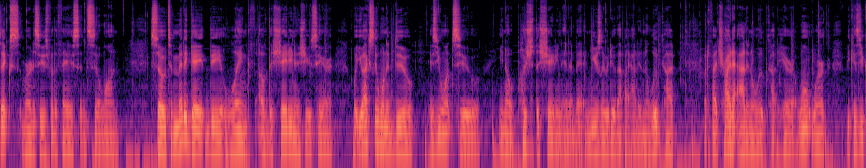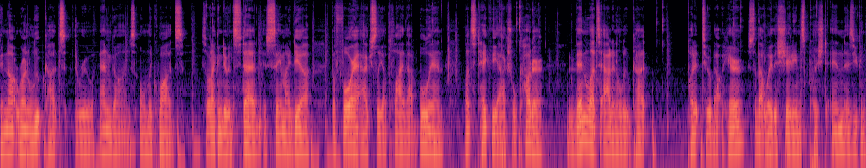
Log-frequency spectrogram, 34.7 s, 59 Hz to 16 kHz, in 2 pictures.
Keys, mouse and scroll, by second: 0.5 middle click, 1.5 middle click, 2.9 Tab, 11.9 middle click, 12.5 ctrl+r, 13.9 Escape, 14.1 middle click, 15.4 ctrl+r, 17.3 Escape, 21.4 middle click, 21.9 ctrl+z, 22.7 ctrl+z, 25.8 middle click, 26.2 q, 27.2 click, 27.6 click, 27.9 middle click, 28.2 Tab, 29.1 ctrl+r, 30.4 ctrl+click, 32.0 click, 32.6 Tab, 33.3 Tab, 33.7 middle click, 33.7 2.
